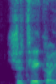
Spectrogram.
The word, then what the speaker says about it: Chatika: I think I'm saying it right? Chatika? Chatika. Yeah. Yeah. She told me that I was saying it correctly.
